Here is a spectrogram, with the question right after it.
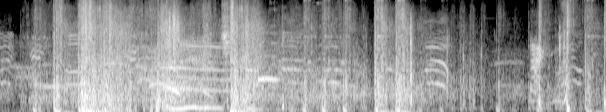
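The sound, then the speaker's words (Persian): Loud, rapid gunfire rattles throughout in irregular bursts during a firefight, sharp shots overlapping densely, with a brief voice shouting orders to shoot rising through the din partway in. “زود باشین بزنینشون، برشون شلیک کنین، امونشون ندین.”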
